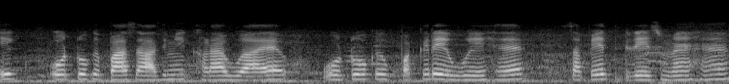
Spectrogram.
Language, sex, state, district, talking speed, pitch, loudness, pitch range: Bhojpuri, female, Bihar, Saran, 140 wpm, 210 Hz, -19 LUFS, 200-235 Hz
